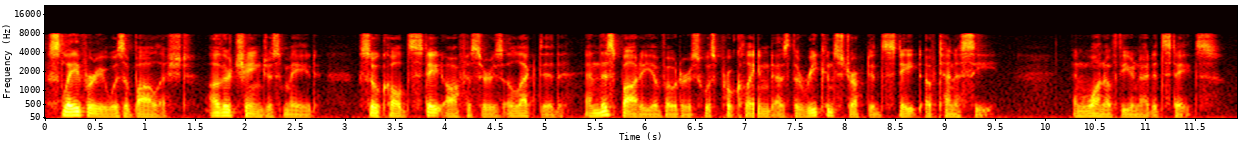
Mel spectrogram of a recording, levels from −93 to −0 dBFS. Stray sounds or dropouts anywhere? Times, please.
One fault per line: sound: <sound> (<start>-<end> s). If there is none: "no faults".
sound: dropout (7.1-7.1 s)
